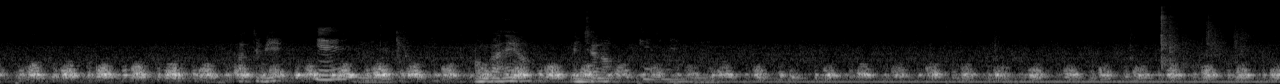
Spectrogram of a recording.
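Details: Rapid, regular whooshing fetal heartbeat on ultrasound at 11 weeks of pregnancy, rate 176 beats a minute, third checkup; brief adult voices and clicks in background.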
